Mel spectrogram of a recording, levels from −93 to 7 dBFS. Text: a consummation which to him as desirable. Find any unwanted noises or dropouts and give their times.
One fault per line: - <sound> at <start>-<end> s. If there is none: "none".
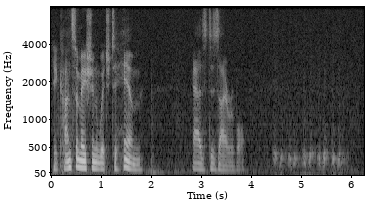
- whoosh at 4.4-6.0 s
